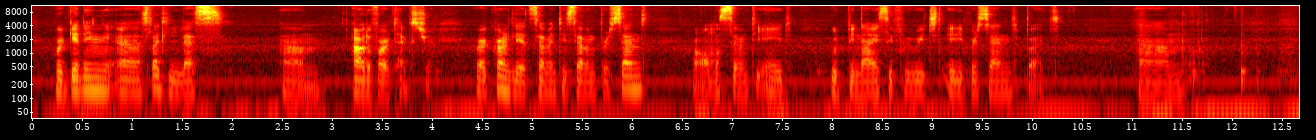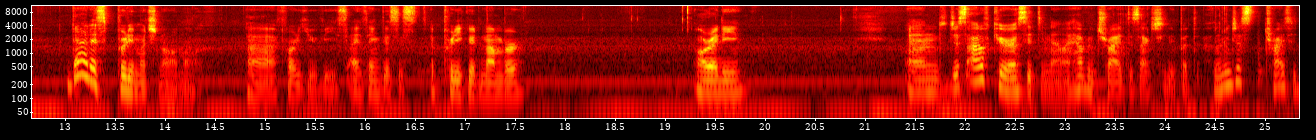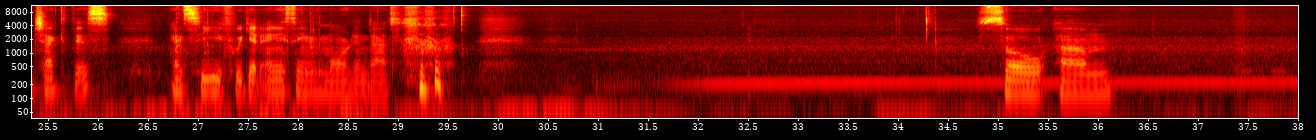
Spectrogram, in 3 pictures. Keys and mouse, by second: 22.7-23.3 middle drag, 25.9 click, 29.5-38.0 drag.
